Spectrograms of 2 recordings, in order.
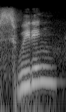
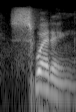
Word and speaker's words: sweating: like her okay um this word here is sweating instead of Sweeting sweating sweating hot sweating hot good one more time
